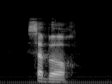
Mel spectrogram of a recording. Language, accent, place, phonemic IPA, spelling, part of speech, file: French, France, Lyon, /sa.bɔʁ/, sabord, noun, LL-Q150 (fra)-sabord.wav
- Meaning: 1. gunport (hatch in the hull of a ship through which a cannon is fired) 2. scuttle, porthole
